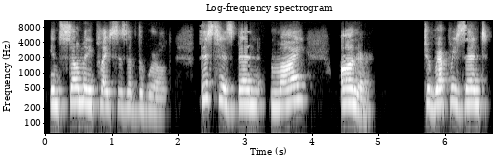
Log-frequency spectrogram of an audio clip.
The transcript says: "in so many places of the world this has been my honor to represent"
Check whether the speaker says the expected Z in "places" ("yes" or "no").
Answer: yes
